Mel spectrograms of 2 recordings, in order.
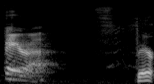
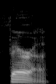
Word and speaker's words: Farrar: Farrah. Okay, I was not saying it correctly. Farrah. So it rhymes, right? Yep, Kara Farrah does rhyme.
